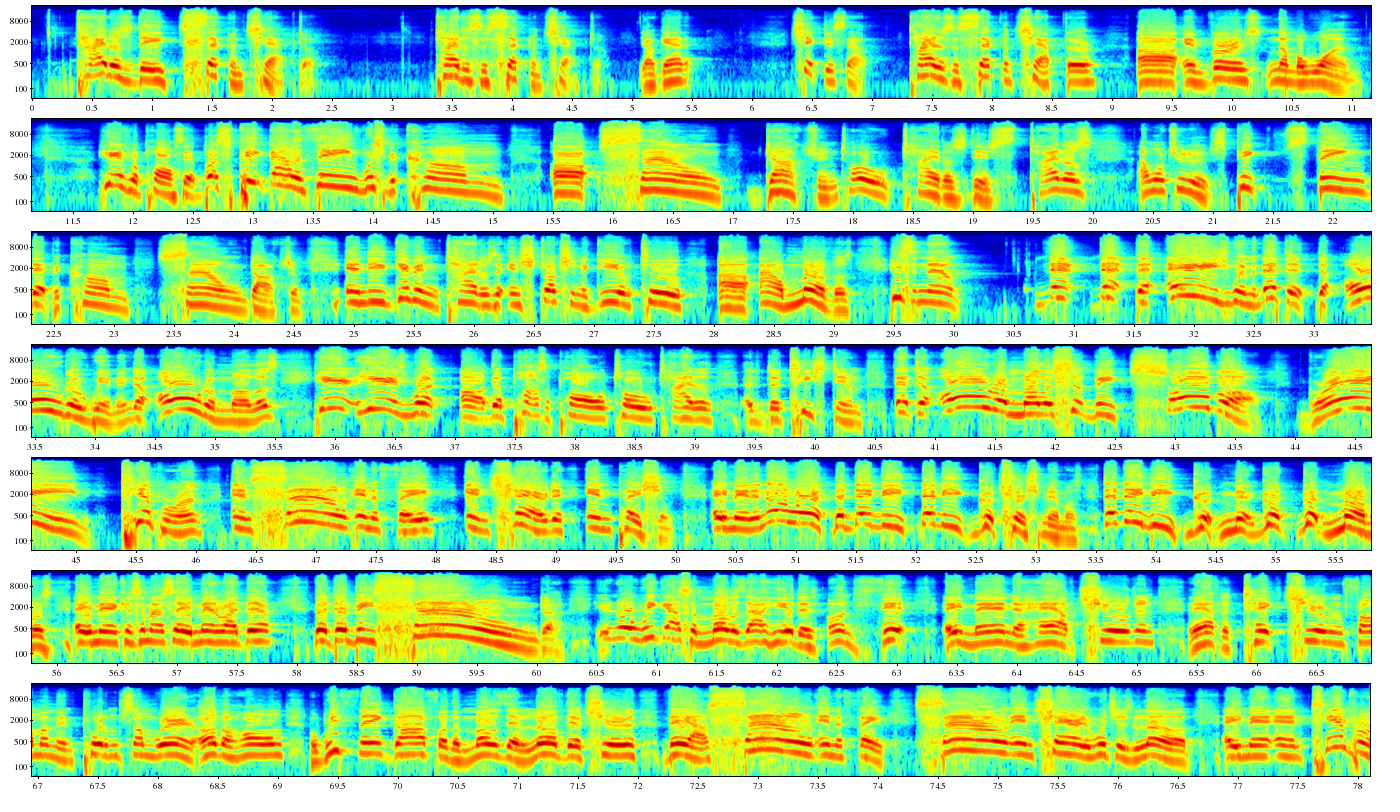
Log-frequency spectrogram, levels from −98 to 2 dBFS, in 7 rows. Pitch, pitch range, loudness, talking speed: 210 Hz, 170-245 Hz, -14 LUFS, 150 wpm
